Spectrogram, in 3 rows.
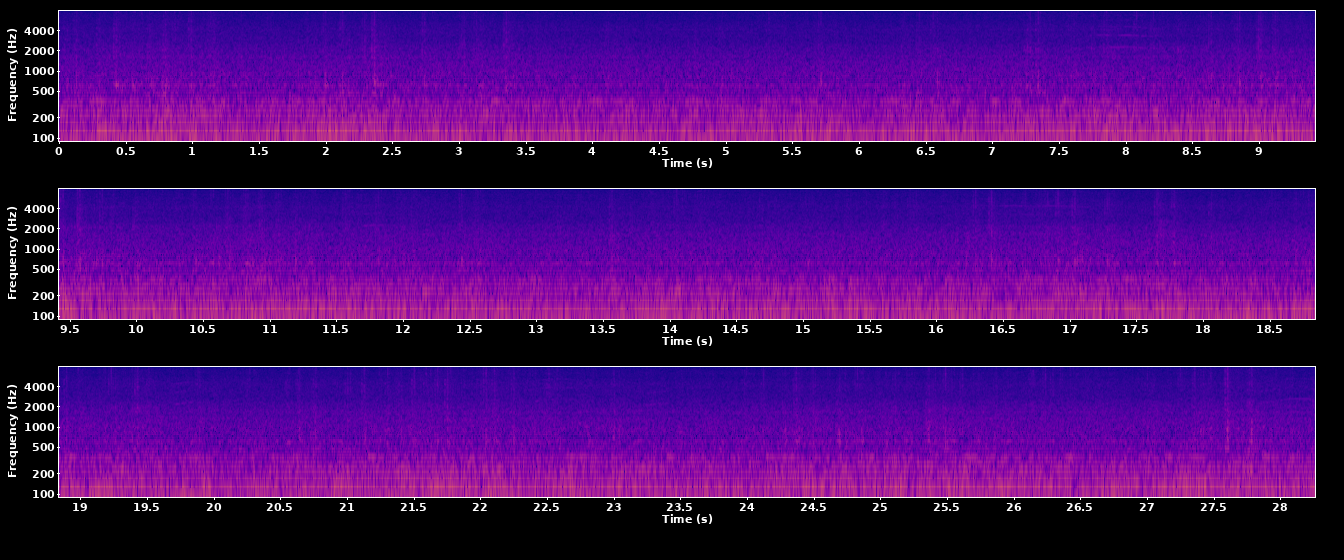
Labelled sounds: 7.8	8.2	killer whale, southern resident, 3.3 to 3.5 kHz

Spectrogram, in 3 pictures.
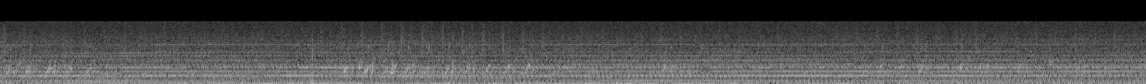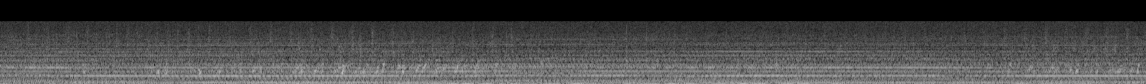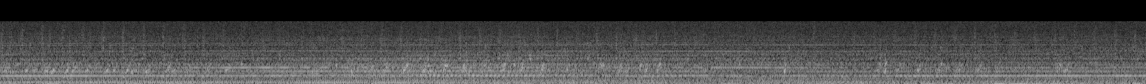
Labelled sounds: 1.5	1.9	vessel noise, 2.4 to 2.6 kHz

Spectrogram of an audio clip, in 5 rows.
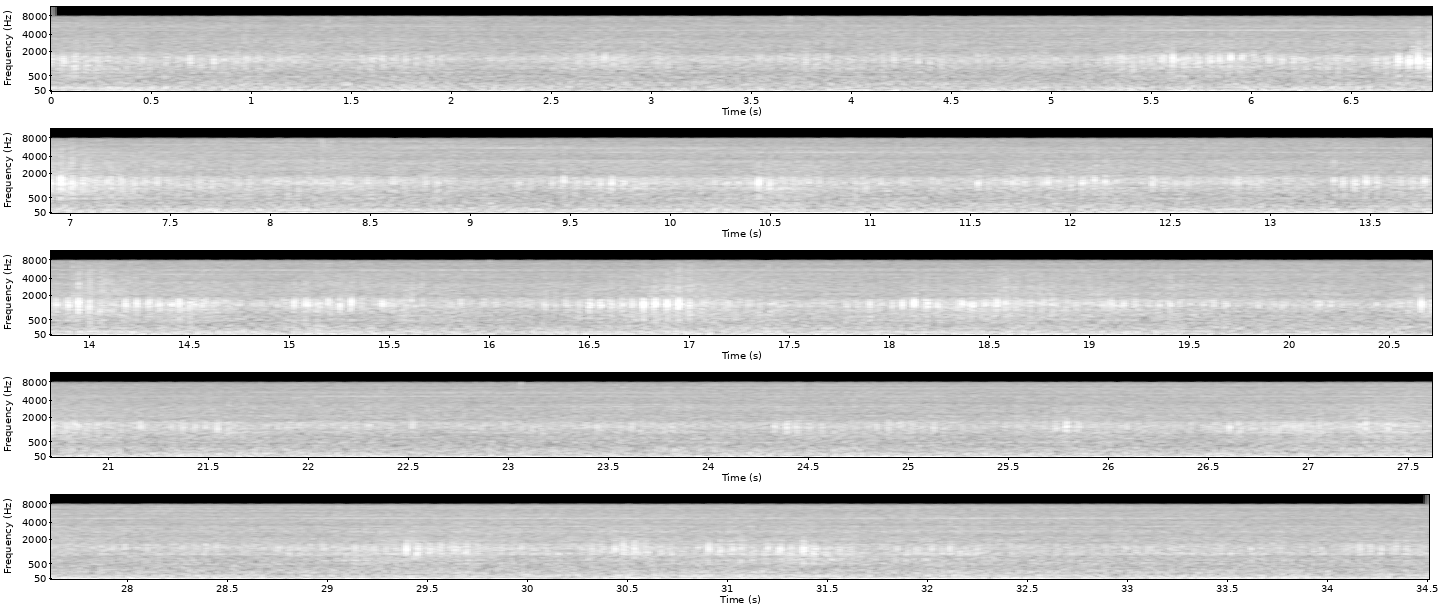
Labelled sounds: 6.6	7.3	vessel noise, 0.50 to 5.9 kHz

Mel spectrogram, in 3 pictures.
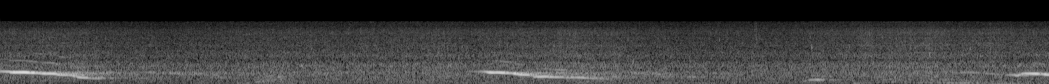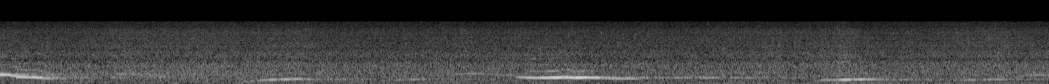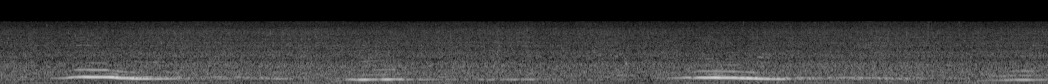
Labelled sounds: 0.0	0.4	humpback whale, 1.0 to 1.2 kHz
4.9	5.2	humpback whale, 0.94 to 1.2 kHz

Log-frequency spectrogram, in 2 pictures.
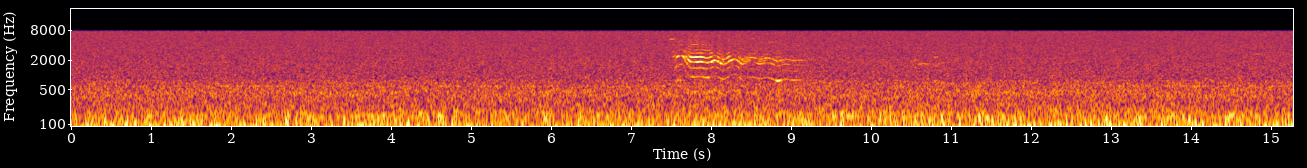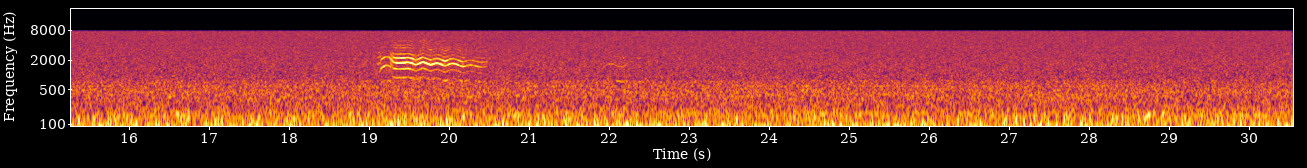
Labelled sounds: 7.5	9.2	killer whale, Bigg's (transient), 0.80 to 4.7 kHz
19.1	20.5	killer whale, Bigg's (transient), 0.80 to 4.1 kHz
22.0	22.3	killer whale, Bigg's (transient), 1.4 to 1.7 kHz

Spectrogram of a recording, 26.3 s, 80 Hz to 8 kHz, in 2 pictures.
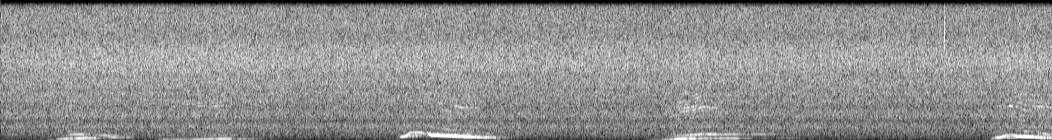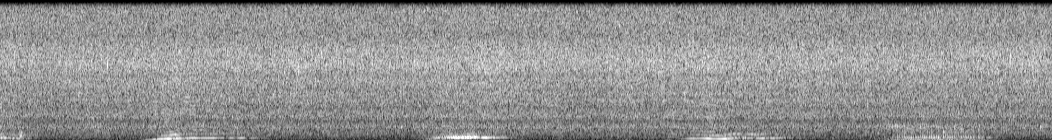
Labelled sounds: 8.5	9.0	humpback whale, 1.7 to 2.0 kHz

